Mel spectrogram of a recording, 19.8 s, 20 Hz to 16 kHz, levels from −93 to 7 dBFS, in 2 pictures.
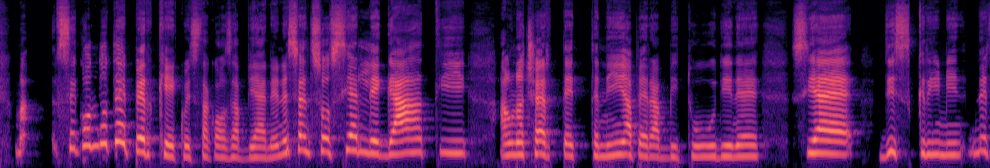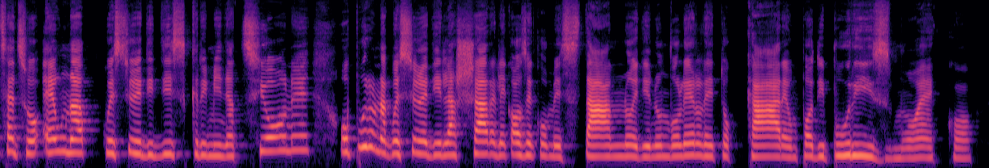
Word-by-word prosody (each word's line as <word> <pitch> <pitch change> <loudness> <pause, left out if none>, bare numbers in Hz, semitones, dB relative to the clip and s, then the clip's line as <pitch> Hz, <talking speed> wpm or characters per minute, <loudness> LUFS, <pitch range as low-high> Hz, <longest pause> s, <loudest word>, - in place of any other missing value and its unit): Ma, - - -4 0.2
secondo 405 +5 0
te, 475 0 +3
perché 265 -8 +3
questa 195 0 -4
cosa 190 -1 -5
avviene? 185 +2 -4
Nel 260 - 0
senso, 290 -1 +1
si 290 +4 0
è 310 - +5
legati 260 +1 +3 0.3
a 220 - +1
una 235 0 +3
certa 235 -1 +1
etnia 215 +2 -1
per 210 -3 -3
abitudine? 200 +1 -3 0.3
Si 265 - -3
è 250 -2 +8 0.3
discrimin 240 -2 -3
nel 280 +2 -6
senso, 270 -4 -1
è 275 -2 +1
una 270 -2 +3
questione 255 -1 -2
di 225 -1 -5
discriminazione, 240 +7 -4 0.3
oppure 365 +8 0
una 265 -6 +1
questione 245 +1 0
di 230 +1 -3
lasciare 230 +2 +3
le 225 - -4
cose 225 0 -1
come 205 -3 -5
stanno, 205 +1 +3
e 200 - -1
di 195 0 -3
non 200 +1 -5
volerle 210 0 -2
toccare, 200 -1 +1
un 185 -1 -8
po' 210 -1 -2
di 205 +1 -6
purismo, 185 -6 -2
ecco. 180 -1 -9
230 Hz, 140 wpm, -25 LUFS, 205-260 Hz, 0.3 s, è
